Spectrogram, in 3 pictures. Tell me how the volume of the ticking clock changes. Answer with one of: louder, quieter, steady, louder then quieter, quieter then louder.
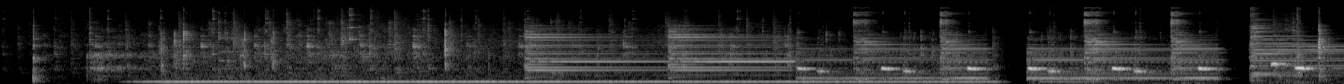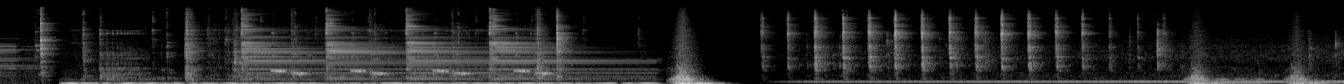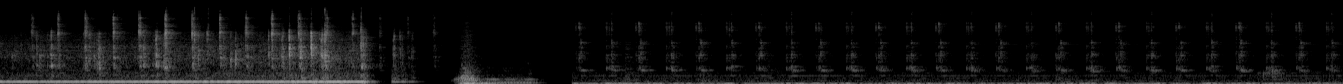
louder then quieter.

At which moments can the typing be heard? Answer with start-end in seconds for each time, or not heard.
1.2-11.1, 21.1-31.1.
